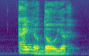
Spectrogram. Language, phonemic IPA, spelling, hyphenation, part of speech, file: Dutch, /ˈɛi̯.ərˌdoː.ər/, eierdooier, ei‧er‧dooi‧er, noun, Nl-eierdooier.ogg
- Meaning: alternative form of eidooier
